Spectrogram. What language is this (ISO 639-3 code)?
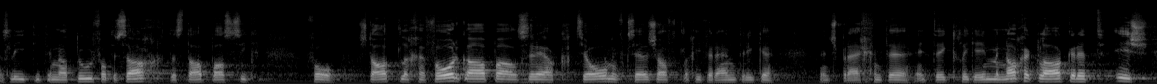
gsw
